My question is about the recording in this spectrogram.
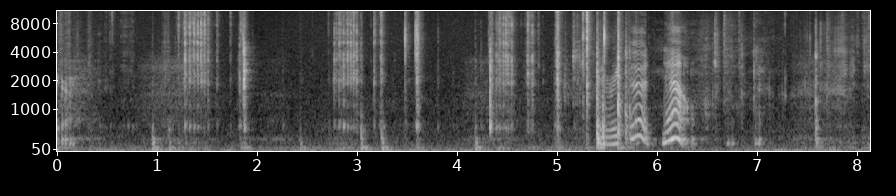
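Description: Fast Fuse adhesive applicator pressed and run along cardstock edges, giving clusters of sharp clicks and rasps. A brief wordless voice sound comes a little past the middle.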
